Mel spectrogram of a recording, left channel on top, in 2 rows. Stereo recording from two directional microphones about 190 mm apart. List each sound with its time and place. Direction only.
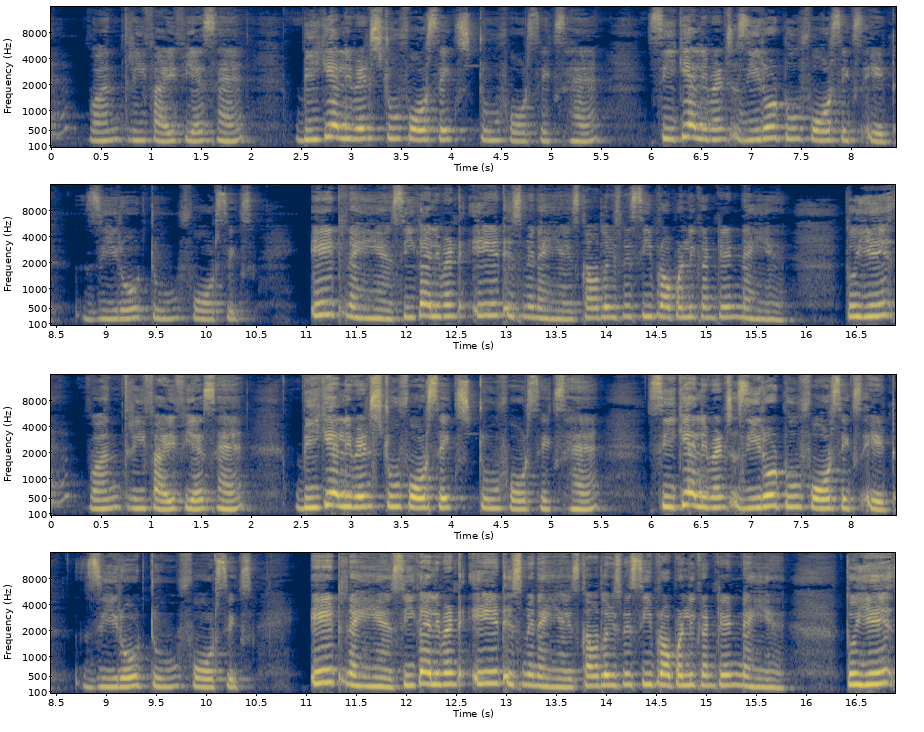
0.3 s speech: 25° right (ahead or behind)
